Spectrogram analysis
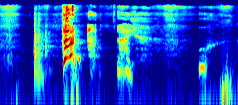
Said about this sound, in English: I gotta sneeze.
